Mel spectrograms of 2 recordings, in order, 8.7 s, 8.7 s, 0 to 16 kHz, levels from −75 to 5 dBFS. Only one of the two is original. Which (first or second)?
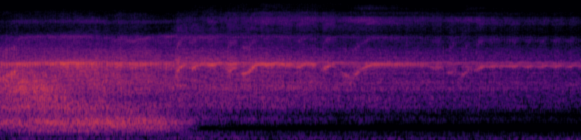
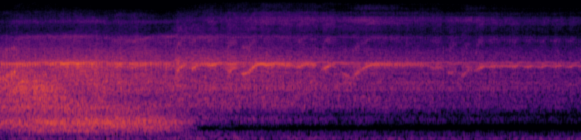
second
